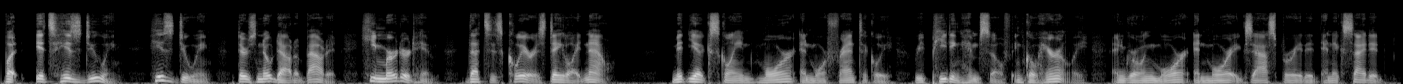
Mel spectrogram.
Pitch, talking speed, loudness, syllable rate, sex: 100 Hz, 160 wpm, -21 LUFS, 5.2 syllables/s, male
